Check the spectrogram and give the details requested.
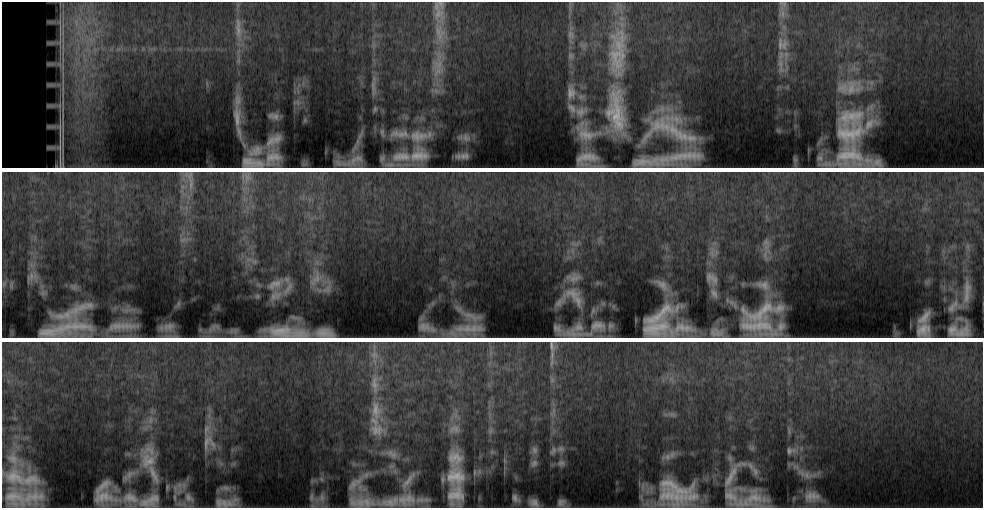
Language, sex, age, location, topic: Swahili, male, 36-49, Dar es Salaam, education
